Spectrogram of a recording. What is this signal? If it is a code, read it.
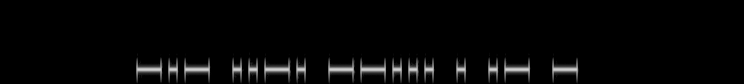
Morse code, heard as a keyed tone, about 15 wpm, 700 Hz. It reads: KF7EAT
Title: USA Call Signs - 6 Characters - Repeated 3x - 15wpm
